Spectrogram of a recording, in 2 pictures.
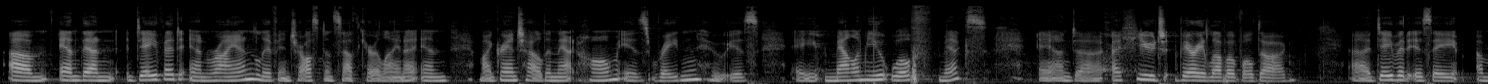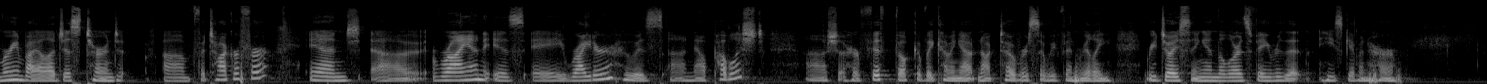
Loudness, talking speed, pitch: -32 LUFS, 155 wpm, 180 Hz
